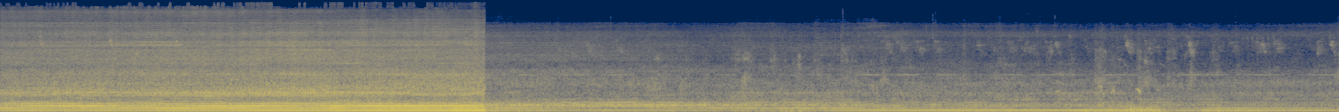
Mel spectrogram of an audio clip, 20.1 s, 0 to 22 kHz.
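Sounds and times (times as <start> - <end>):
low motor hum: 0.0 - 20.0
dogs barking and yelping: 10.9 - 13.5, 15.5 - 18.3.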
